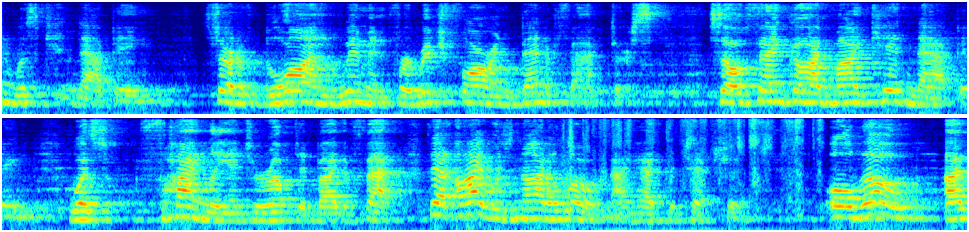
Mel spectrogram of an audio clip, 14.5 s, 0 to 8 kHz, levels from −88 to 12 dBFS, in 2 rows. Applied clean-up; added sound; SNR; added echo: neural separator model SepFormer DNS4.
